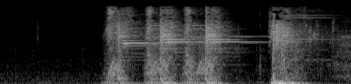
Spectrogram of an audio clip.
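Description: Sword slashes swish and crackle with fire.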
